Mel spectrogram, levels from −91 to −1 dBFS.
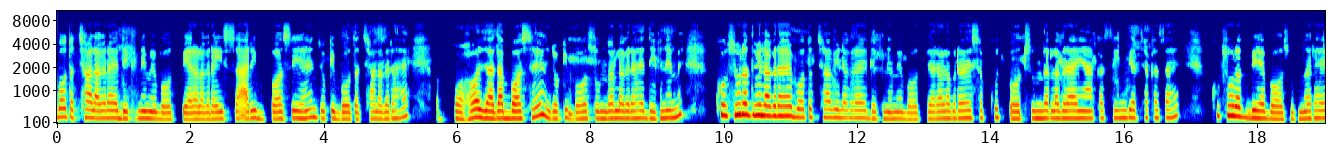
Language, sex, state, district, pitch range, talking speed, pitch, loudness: Hindi, female, Bihar, Purnia, 200-230 Hz, 235 wpm, 210 Hz, -18 LUFS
